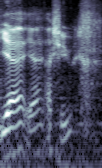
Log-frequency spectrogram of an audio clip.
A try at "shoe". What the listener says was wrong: It sounds like a chew almost when you say it.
